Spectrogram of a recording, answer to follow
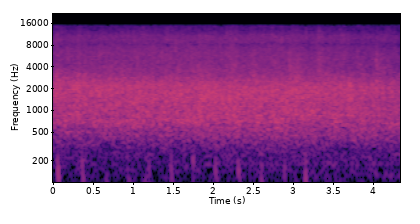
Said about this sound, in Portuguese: Dá-lhe um aplauso forte um a Jesus. Aplauso forte a Jesus.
